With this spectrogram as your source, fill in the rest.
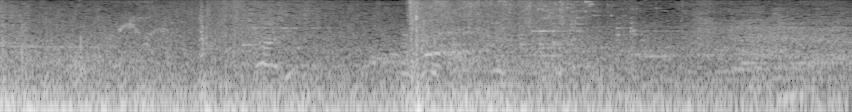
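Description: The Confringo explosive spell is cast in Hogwarts Legacy, giving a loud, noisy blast with a shattering crack near the middle. Continuous rumbling combat noise surrounds it.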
